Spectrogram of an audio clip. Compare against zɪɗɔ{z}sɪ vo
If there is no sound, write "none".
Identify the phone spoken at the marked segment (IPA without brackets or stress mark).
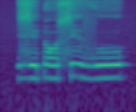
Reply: none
